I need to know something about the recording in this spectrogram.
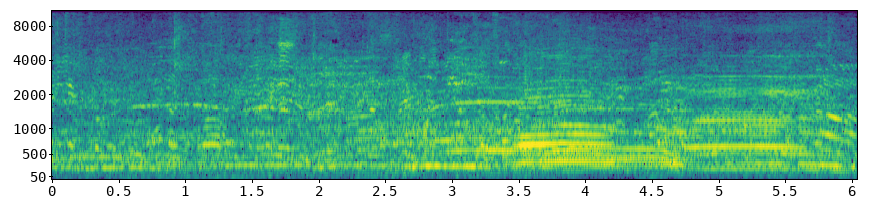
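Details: Repeated lowing at a Dinajpur cattle market, Ambari Haat, where dairy cows and calves of improved breed are traded on 7/6/26: several deep, wavering moos follow one another, with constant human chatter and traders calling out.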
